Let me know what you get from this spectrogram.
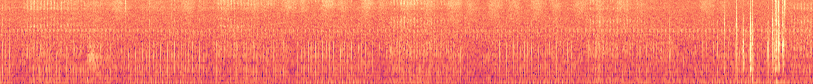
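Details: Rudolph the red-nosed kitten purrs in a continuous low buzzing rumble that swells and fades with breathing, with brief rustling noises near the end.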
